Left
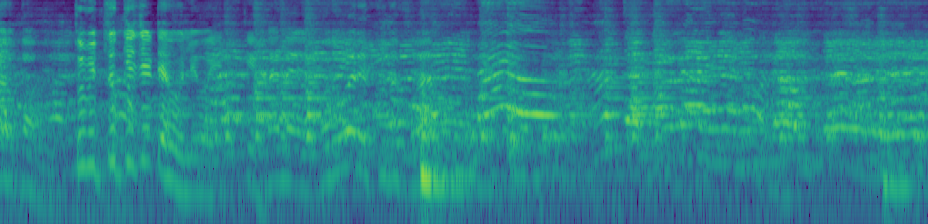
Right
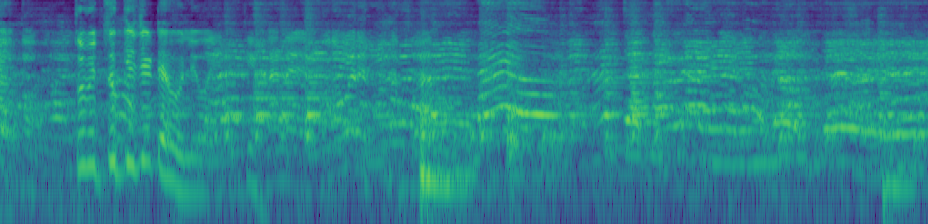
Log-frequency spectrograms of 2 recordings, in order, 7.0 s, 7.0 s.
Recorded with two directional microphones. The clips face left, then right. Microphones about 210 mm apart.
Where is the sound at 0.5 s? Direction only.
20° left (ahead or behind).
